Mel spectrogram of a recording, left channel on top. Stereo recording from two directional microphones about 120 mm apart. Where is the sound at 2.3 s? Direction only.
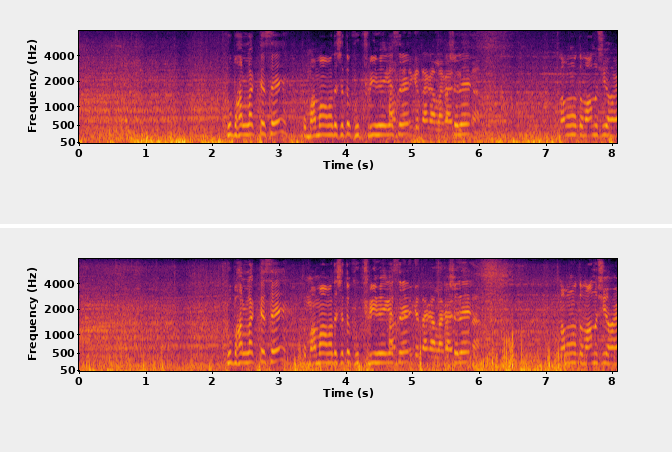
35° left (ahead or behind).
